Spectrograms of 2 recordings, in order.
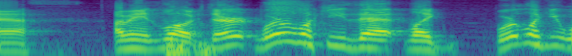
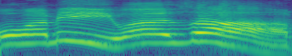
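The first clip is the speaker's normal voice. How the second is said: slow, stretched-out, pitched-up character voice; 9 semitones higher than usual. Joking about a cartoon where Gambit walks by: Gambit voice. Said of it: "coulda had Gambit just walk by like".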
